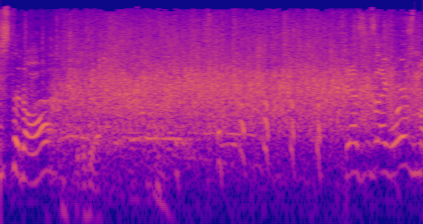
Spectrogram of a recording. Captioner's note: audience clapping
